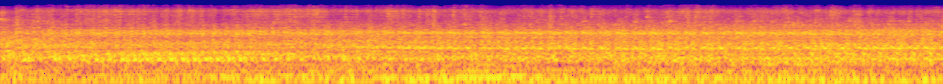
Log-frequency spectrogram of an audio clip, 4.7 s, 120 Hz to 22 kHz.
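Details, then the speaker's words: New Yamaha 4-stroke 5hp (6hp) outboard running after its first start, with the camera circling the motor. Steady, even hum with a light high whir and no knocks, ticks or rattles. No extraneous sounds; normal running. "в общем yamaha как yamaha никаких посторонних звуков не слышно"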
